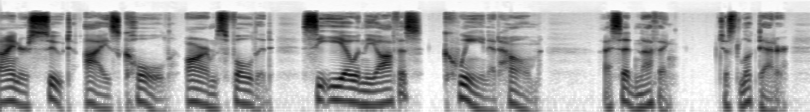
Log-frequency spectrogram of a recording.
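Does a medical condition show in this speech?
No.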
